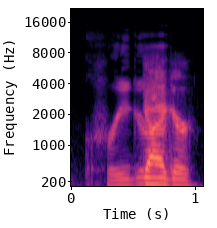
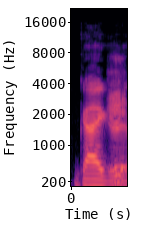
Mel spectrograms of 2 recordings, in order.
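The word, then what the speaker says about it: Giger: Krieger. Geiger.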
